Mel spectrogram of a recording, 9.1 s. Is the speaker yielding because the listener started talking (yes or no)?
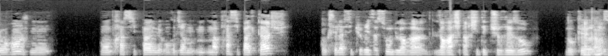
no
